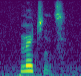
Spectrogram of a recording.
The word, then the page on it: merchants: American English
